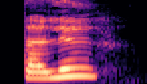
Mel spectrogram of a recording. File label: "talẃ", Apatani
